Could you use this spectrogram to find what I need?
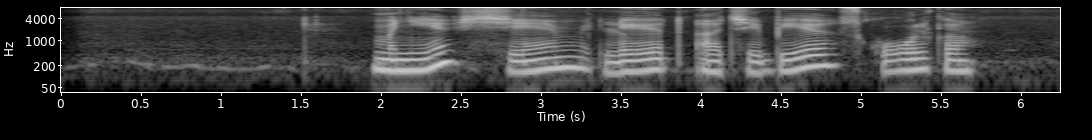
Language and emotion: Russian, neutral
